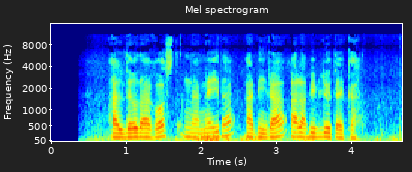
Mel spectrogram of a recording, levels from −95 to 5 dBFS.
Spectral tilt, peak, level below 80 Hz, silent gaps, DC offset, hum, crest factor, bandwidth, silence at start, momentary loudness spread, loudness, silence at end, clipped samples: -7.5 dB/octave; -4 dBFS; -36 dBFS; none; under 0.1%; none; 18 dB; 10.5 kHz; 0.45 s; 11 LU; -21 LUFS; 0 s; under 0.1%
